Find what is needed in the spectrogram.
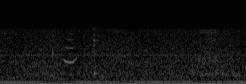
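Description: Pug groggy from anesthesia giving one brief, faint whimper about two-thirds of a second in, over low room noise with a steady hum.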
